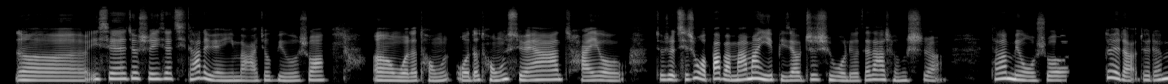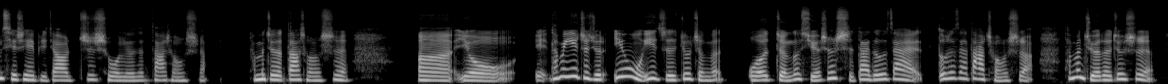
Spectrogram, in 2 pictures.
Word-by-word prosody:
呃， 190 -2 0
一 245 - -2
些 260 +1 +2
就 275 +1 0
是 255 -1 0
一 250 - +2
些 265 0 0
其 255 - -9
它 265 +4 +1
的 265 - +2
原 185 -4 -1
因 180 0 -3
吧， 175 -1 -4
就 195 +2 -5
比 190 0 -7
如 175 +1 -4
说， 200 +2 -1 0.5
呃， 190 -1 +2
我 175 -1 +1
的 180 - -1
同 185 +2 -5
我 185 - -1
的 195 - 0
同 195 +3 0
学 210 -5 -1
啊， 215 +2 +3
还 185 0 -2
有 185 -3 -2 0.3
就 215 - -3
是 220 -1 +2
其 225 +3 -3
实 295 - 0
我 230 - +4
爸 260 +5 +5
爸 210 - +3
妈 215 +3 +3
妈 275 +1 +7
也 220 -3 +5
比 205 -3 -4
较 190 0 0
支 225 +4 -3
持 220 -1 -2
我 180 -2 -2
留 175 0 -4
在 205 +4 -3
大 225 0 +1
城 185 -4 -4
市， 190 -1 -5 0.5
他 250 - -2
们 275 0 +5
没 245 - +7
有 185 -2 -1
说 195 +2 -3 0.5
对 300 -4 +2
的， 180 - -2
对 205 - -4
的。 205 - -3
他 - - +2
们 275 - +6
其 230 -5 0
实 225 - 0
也 205 - +2
比 190 -2 -6
较 190 0 0
支 220 +4 -5
持 210 -2 -1
我 185 - -1
留 175 0 -3
在 185 - -5
大 195 +1 -4
城 180 -2 -5
市， 180 0 -9 0.4
他 220 - -4
们 235 - +7
觉 220 - +2
得 205 - +4
大 220 +1 +3
城 190 -3 -3
市， 195 +1 -2 0.7
呃， 190 -2 +4
有 175 -4 +1 0.2
一 190 - -4
他 265 - 0
们 365 +3 +3
一 375 - +5
直 295 -4 +3
觉 225 -1 +4
得 225 - -10
因 350 +4 +2
为 365 - +2
我 245 - +4
一 270 +2 +4
直 205 -4 +1
就 255 +4 +1
整 200 -6 -2
个 200 +3 -4 0.2
我 195 +1 +2
整 200 -2 +1
个 240 - +1
学 185 -6 0
生 275 +7 +3
时 275 -10 +1
代 225 +3 +2
都 225 +2 +3
在 235 -5 0
都 240 - +1
是 280 - +1
在 270 -2 -2
大 245 -2 +2
城 175 -6 -4
市。 180 -1 -3 0.3
他 280 - 0
们 325 0 +4
觉 200 -6 +3
得 205 -1 +2
就 245 +4 +1
是， 235 -3 0
205 Hz, 300 characters per minute, -23 LUFS, 185-235 Hz, 0.7 s, 妈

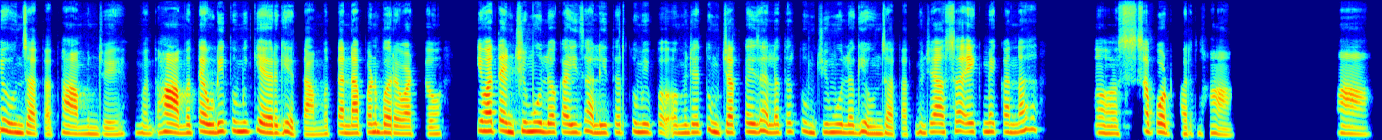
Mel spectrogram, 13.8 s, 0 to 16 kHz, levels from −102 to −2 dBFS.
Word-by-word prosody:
घेऊन 225 -6 +3
जातात. 185 -3 -2
हां, 185 -3 +3
म्हणजे 170 -2 -6 0.3
मग 180 +2 -9
हां, 220 -1 +9
मग 205 - 0
तेवढी 225 -1 +4
तुम्ही 235 -2 +3
केअर 210 -6 +4
घेता 190 -7 -1
मग 165 +3 -9
त्यांना 195 -1 +3
पण 215 0 +2
बरं 200 -3 +2
वाटतं 180 -1 -3 0.4
किंवा 245 -1 +7
त्यांची 245 -2 +3
मुलं 230 -2 +3
काही 210 -1 +1
झाली 200 -3 0
तर, 210 - -3
तुम्ही 220 -2 +1
प - - -10
म्हणजे 200 +1 -2
तुमच्यात 215 -5 +2
काही 225 -1 +2
झालं 220 -4 0
तर, - - -3
तुमची 215 -2 -4
मुलं 215 -1 0
घेऊन 190 -5 -1
जातात 170 -3 -5
म्हणजे 210 +2 -5
असं 225 +2 +1
एकमेकांना 225 0 -1 0.7
अ, 195 -2 -2
सपोर्ट 220 +4 0
करता, 180 +2 -8
हां. 155 -6 -2 1.1
हां. 175 -4 -1
210 Hz, 180 wpm, -24 LUFS, 185-225 Hz, 1.1 s, हां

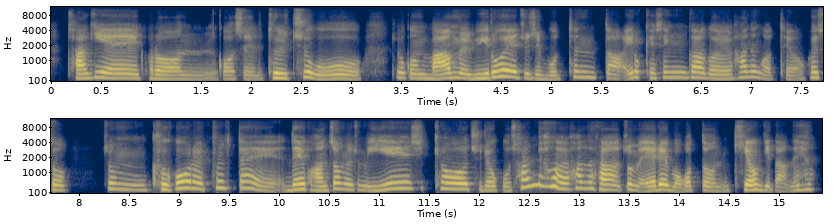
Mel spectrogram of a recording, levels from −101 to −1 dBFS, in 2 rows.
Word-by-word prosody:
'자기의 200 -1 +2
그런 170 -3 -3
것을 170 -1 -7
들추고 190 -5 0 0.3
조금 200 -5 -3
마음을 195 +1 +3
위로해 245 +7 +4
주지 195 -4 -5
못했다.' 195 +4 -6
이렇게 230 -2 -2
생각을 225 -6 -2
하는 245 +3 -2
것 165 -1 -8
같아요. 160 -1 -10
그래서 225 -3 -1 0.3
좀 230 -5 -4
그거를 265 +2 +3
풀 305 +2 -3
때 255 - -2
내 230 +5 +4
관점을 230 +3 0
좀 205 -3 -7
이해시켜 265 +3 +2
주려고 190 -6 -5
설명을 370 - +2
하느라 255 -6 +1
좀 220 -6 -1
애를 195 +6 +4
먹었던 185 +1 -4
기억이 215 -4 +3
나네요. 210 +7 -5
215 Hz, 290 characters per minute, -23 LUFS, 185-245 Hz, 0.3 s, 위로해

